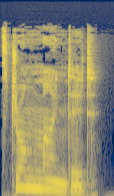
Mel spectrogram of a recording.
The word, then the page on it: strong minded: British English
